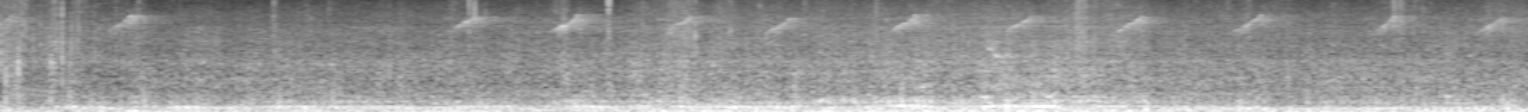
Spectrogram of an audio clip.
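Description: A small bird calling: short, high chirps that rise in pitch, repeated about twice a second, over a steady low rumble.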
